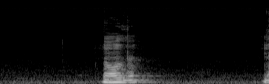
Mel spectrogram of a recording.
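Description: A young man asks a short question quietly, close by.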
